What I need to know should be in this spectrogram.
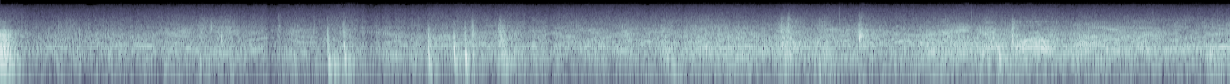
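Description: A crowd of men and women chatters in the background.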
